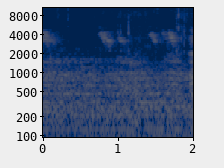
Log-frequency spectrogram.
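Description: Near silence: room tone, with a few faint, short, high-pitched chirps.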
